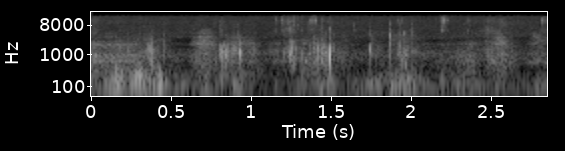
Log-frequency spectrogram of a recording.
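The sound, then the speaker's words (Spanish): Footsteps of someone walking firmly, heard as a series of faint, soft thuds and scuffs in an uneven rhythm. “el ruido de los pasos, y la verdad que siento que camino bastante firme.”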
